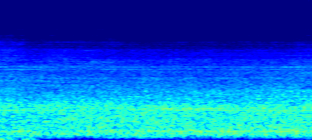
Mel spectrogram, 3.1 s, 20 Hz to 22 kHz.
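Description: A Hawker 850 business jet taxis quickly along the ground at Sydney Airport, producing a steady, loud broadband engine roar and rush that holds evenly throughout.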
